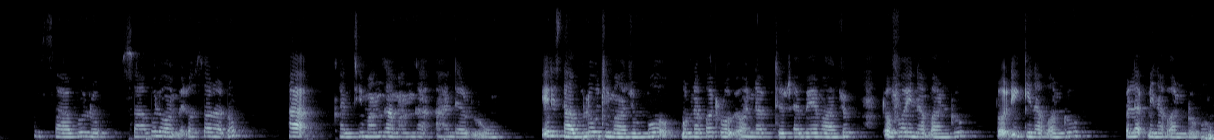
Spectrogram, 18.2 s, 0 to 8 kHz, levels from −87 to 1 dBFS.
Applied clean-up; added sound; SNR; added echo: none; none; none; reverberation time 0.5 s.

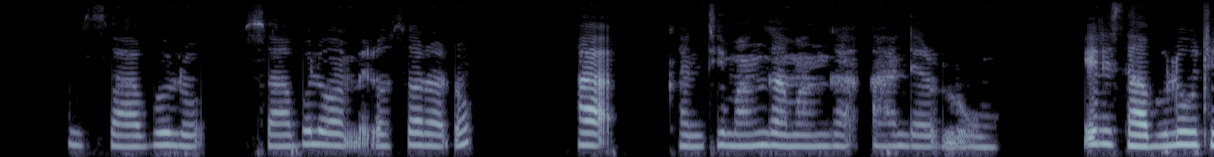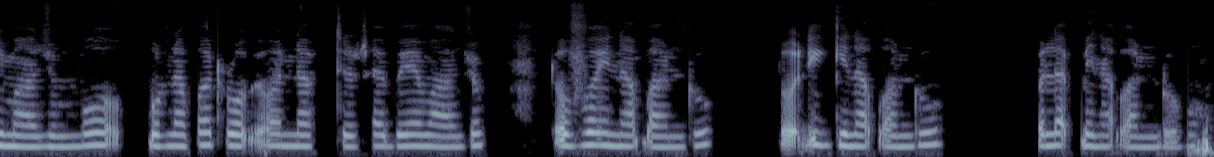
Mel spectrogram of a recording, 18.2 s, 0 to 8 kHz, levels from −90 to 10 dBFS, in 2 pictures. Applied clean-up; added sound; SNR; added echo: none; none; none; none.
